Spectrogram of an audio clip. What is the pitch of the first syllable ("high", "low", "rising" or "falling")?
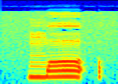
falling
